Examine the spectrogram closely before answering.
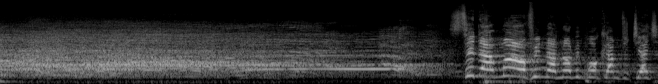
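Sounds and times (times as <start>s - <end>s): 
church audience shouting hallelujah: 0.0s - 4.5s
speech: 4.8s - 6.5s.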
